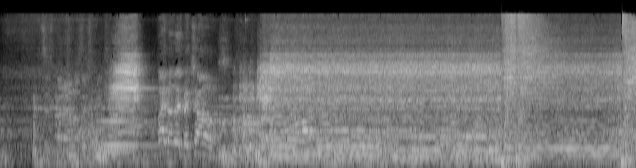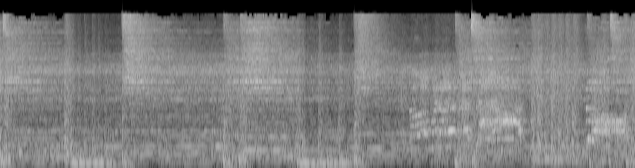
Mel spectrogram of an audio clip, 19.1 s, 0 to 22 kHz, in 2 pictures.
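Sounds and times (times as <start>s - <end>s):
electric guitar chords: 0.0s - 19.0s
drum kit: 3.4s - 19.0s.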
